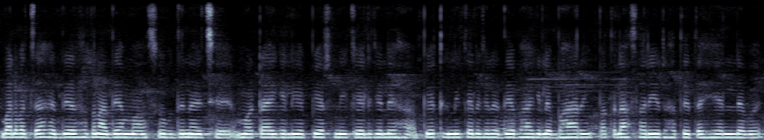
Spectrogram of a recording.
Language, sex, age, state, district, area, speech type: Maithili, female, 18-30, Bihar, Madhepura, rural, spontaneous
